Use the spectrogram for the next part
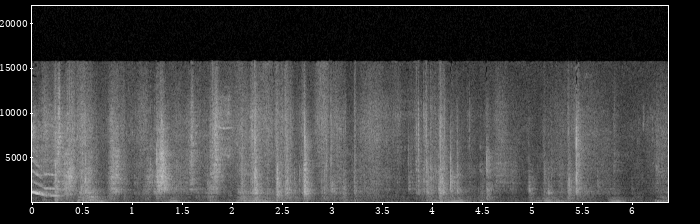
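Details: Dogo Argentino puppies, five weeks old, indoors: a single short whimper sliding downward opens, followed by steady scuffling, pattering and scratching of small paws in a small room.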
